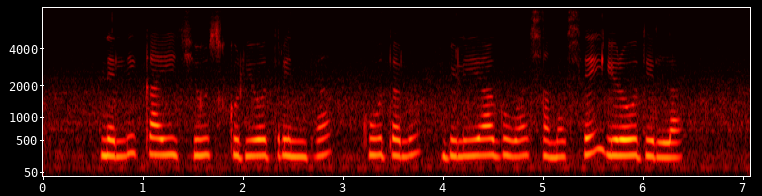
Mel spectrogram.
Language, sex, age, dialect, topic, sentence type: Kannada, female, 18-24, Dharwad Kannada, agriculture, statement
